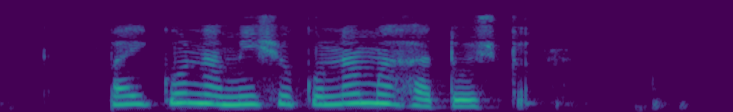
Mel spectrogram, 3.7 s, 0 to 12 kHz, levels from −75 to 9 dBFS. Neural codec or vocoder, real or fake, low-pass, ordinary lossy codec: none; real; 7.2 kHz; AAC, 48 kbps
